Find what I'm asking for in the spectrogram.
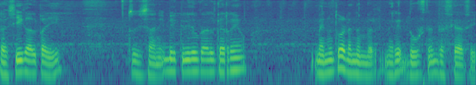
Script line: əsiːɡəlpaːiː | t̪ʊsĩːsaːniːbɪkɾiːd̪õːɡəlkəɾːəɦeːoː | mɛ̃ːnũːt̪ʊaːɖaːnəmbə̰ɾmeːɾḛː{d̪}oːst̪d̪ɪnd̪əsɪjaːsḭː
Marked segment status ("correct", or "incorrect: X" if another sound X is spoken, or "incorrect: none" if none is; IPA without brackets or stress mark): correct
